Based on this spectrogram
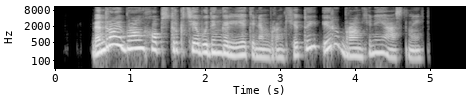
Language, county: Lithuanian, Marijampolė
